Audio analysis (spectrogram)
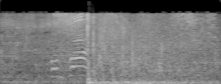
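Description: A Bombarda spell explodes in a Harry Potter video game as a deep, heavy boom that rumbles on after a shouted incantation, loud and close.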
